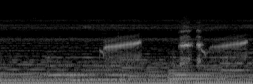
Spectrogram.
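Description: A golden poison dart frog calls in a tropical rainforest, giving a few short rising chirps over a steady low background hum.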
